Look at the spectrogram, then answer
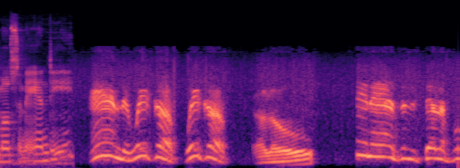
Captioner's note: radio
